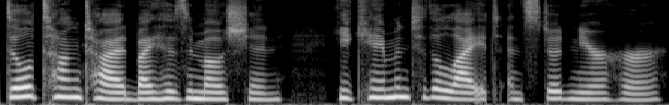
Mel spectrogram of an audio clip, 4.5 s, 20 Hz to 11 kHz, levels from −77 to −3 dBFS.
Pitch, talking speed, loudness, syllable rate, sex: 225 Hz, 200 wpm, -18 LUFS, 4.4 syllables/s, female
